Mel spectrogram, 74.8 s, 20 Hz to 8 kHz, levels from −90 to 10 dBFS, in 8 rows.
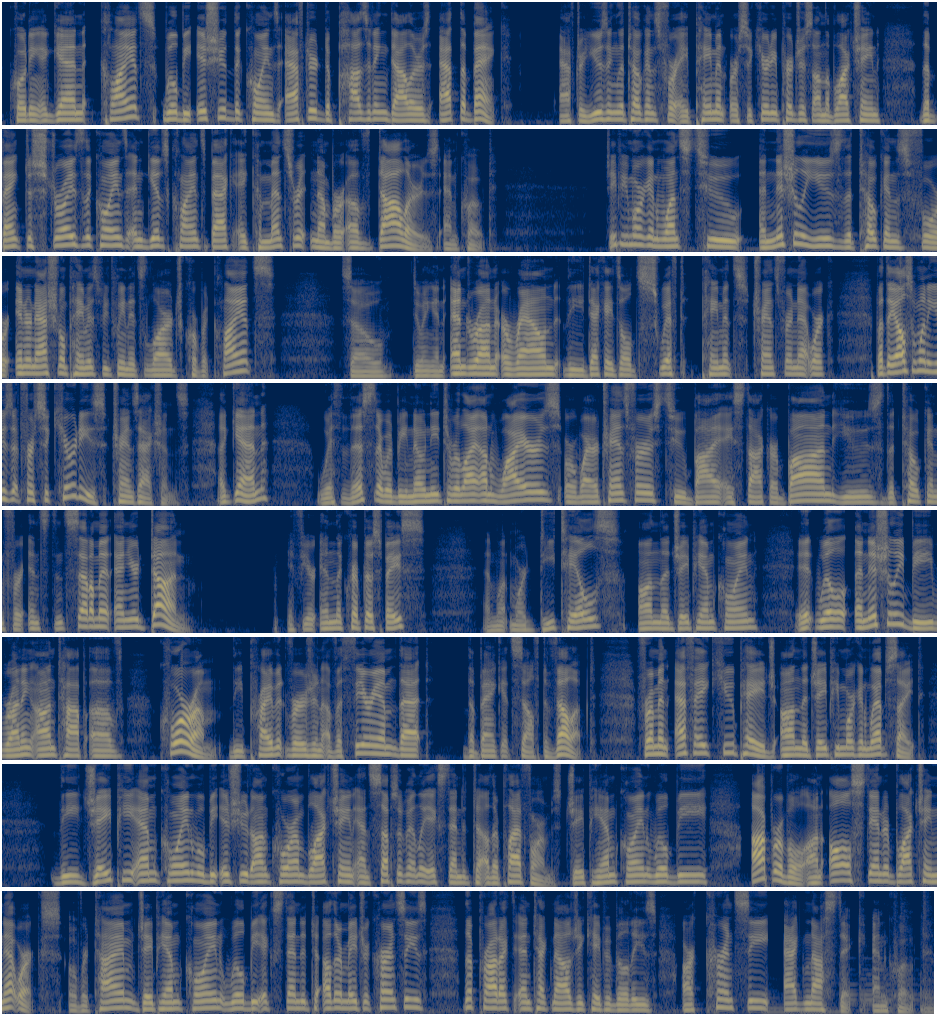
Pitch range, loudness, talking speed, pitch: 130-170 Hz, -26 LUFS, 160 wpm, 155 Hz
